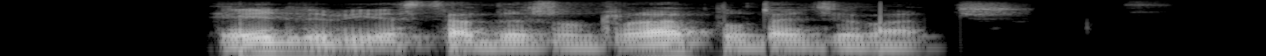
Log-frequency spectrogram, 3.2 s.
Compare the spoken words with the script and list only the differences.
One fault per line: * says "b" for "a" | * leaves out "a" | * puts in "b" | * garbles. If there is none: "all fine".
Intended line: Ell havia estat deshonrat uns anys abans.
all fine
